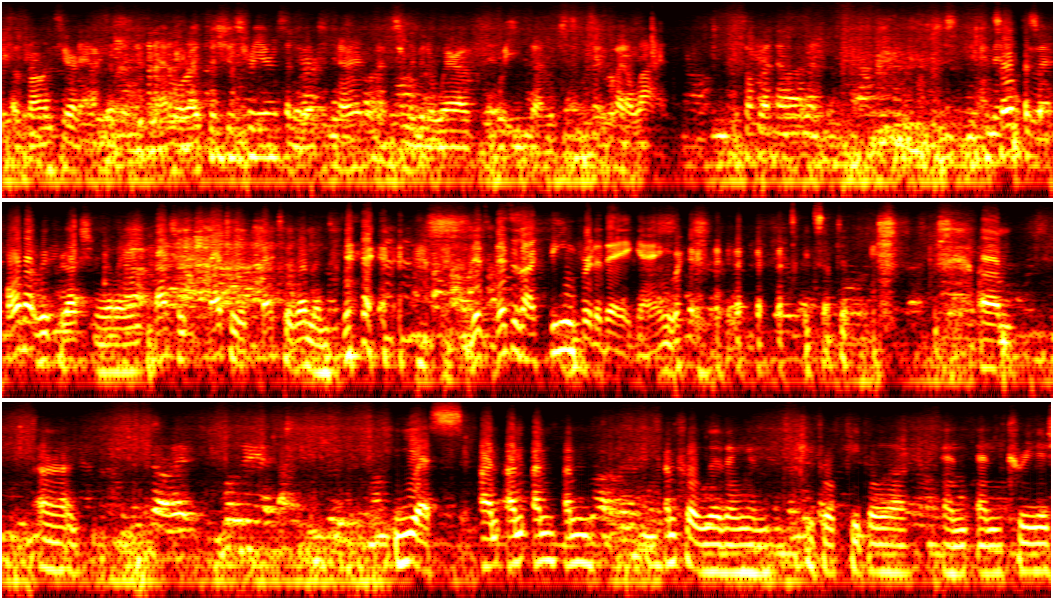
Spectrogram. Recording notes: Even at the end of this interview, while the reporters were packing up, an overheard remark “he was high on something”. A little tough to hear in spots because it’s done only as a record for reference, amid a lot of background chatter.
